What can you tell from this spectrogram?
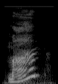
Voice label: "mom", voices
